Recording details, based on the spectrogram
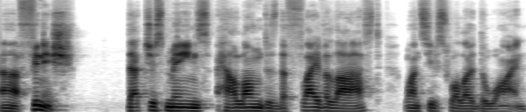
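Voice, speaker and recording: In an Australian accent, a man speaks with a bright, sharp tone at a fairly low pitch. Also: moderate pace. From Australia, Sydney. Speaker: wine educator. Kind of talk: online masterclass livestream. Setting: livestream. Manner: animated.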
